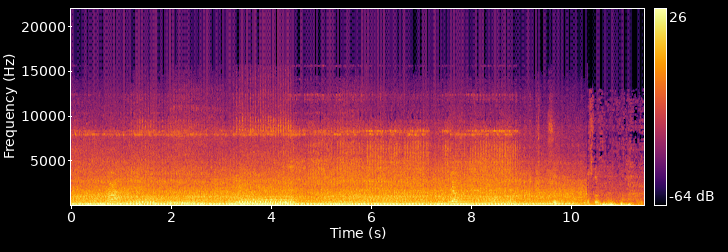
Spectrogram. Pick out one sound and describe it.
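A go-kart engine drones loudly close by.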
